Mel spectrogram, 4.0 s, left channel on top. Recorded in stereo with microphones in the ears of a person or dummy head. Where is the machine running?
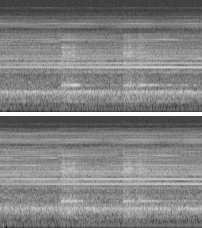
60° right (ahead or behind), 2 m.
